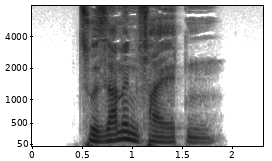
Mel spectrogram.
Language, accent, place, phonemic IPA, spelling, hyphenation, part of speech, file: German, Germany, Berlin, /t͡suˈzamənˌfaltn̩/, zusammenfalten, zu‧sam‧men‧fal‧ten, verb, De-zusammenfalten.ogg
- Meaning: to fold up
